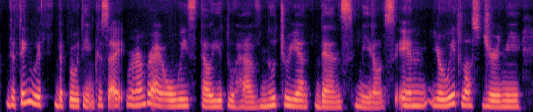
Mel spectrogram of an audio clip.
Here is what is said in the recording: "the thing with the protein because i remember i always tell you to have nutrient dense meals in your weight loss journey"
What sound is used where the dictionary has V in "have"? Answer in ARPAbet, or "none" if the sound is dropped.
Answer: V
